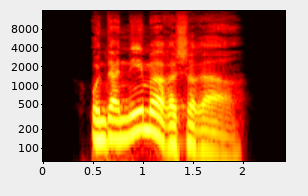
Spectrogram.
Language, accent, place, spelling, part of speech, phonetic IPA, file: German, Germany, Berlin, unternehmerischerer, adjective, [ʊntɐˈneːməʁɪʃəʁɐ], De-unternehmerischerer.ogg
- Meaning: inflection of unternehmerisch: 1. strong/mixed nominative masculine singular comparative degree 2. strong genitive/dative feminine singular comparative degree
